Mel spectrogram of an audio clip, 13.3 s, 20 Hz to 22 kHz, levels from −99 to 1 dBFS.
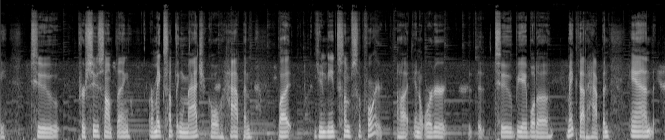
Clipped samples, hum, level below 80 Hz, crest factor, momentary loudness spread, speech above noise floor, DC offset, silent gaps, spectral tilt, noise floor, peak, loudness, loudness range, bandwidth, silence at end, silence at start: under 0.1%; none; -54 dBFS; 18 dB; 14 LU; 26 dB; under 0.1%; none; -5.5 dB/octave; -50 dBFS; -8 dBFS; -25 LUFS; 2 LU; 16 kHz; 0 s; 0 s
